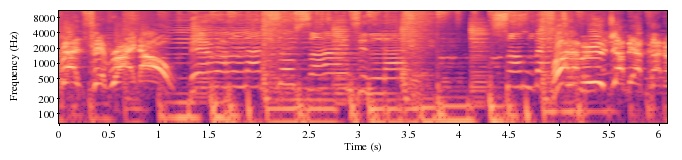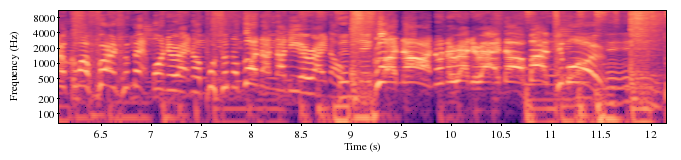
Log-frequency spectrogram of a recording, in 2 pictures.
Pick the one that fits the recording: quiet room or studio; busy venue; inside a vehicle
busy venue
